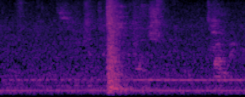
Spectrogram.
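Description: A single short knock about a second in, with a brief ring that drops in pitch, over a steady low hum.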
